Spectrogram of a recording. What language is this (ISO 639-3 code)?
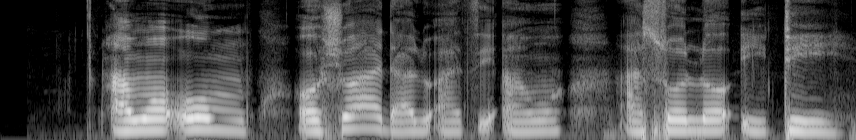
yor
